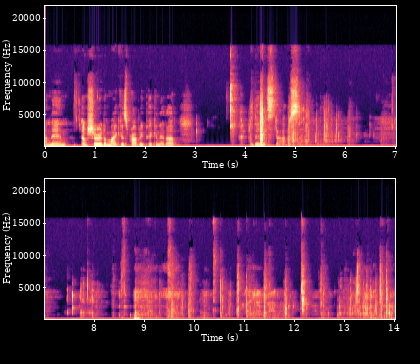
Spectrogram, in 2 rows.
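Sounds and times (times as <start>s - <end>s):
steady low hum: 0.0s - 14.0s
person chewing crunchy salad: 4.8s - 14.0s.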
